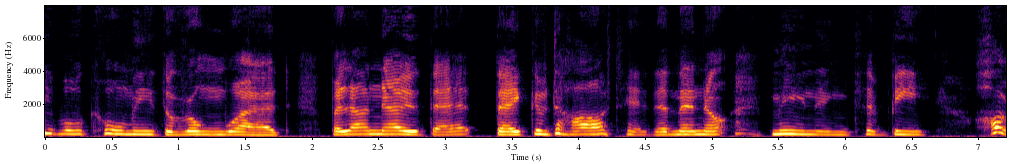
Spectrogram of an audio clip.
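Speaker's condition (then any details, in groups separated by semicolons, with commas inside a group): Cerebral palsy; present from birth, unsteady balance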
